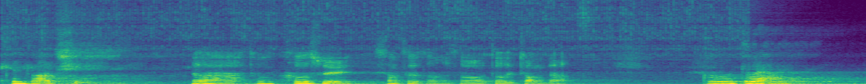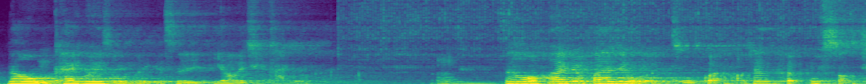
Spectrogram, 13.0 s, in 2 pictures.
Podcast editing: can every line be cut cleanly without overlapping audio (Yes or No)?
Yes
